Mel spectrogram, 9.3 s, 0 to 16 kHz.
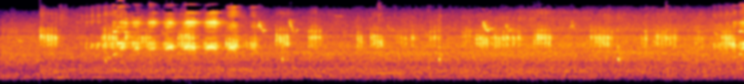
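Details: Crested Goshawk in Daan Forest Park, Taipei, on 30 September 2022, two males calling at each other in a territorial dispute: a short run of sharp, repeated kek notes mid-clip over a steady hiss of insects and city background.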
